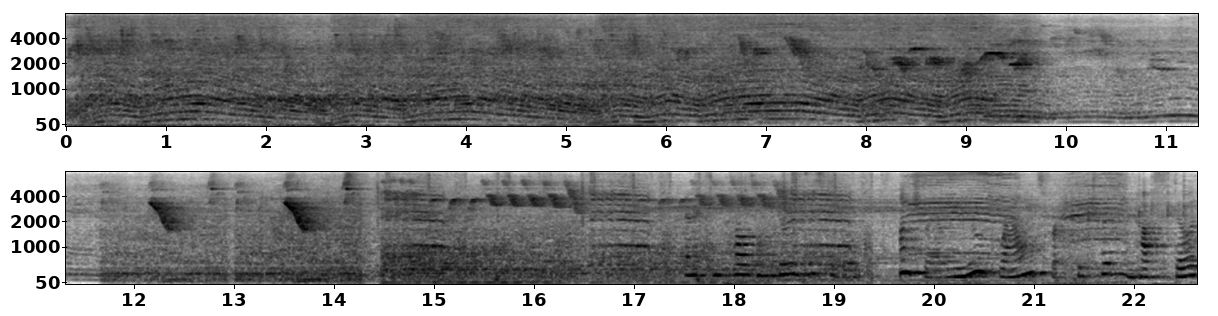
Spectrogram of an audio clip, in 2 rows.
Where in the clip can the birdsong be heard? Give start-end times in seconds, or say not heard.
0.0-19.2.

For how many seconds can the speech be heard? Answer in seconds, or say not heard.
5 s.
